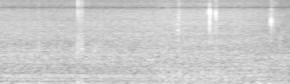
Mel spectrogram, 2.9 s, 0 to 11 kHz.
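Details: GE 5050 BTU window air conditioner made May 2018 (R410A, 9.17 oz), installed, running on low cool: steady soft hum with an even fan hiss and no rattles or cycling. The compressor and blower run normally.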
